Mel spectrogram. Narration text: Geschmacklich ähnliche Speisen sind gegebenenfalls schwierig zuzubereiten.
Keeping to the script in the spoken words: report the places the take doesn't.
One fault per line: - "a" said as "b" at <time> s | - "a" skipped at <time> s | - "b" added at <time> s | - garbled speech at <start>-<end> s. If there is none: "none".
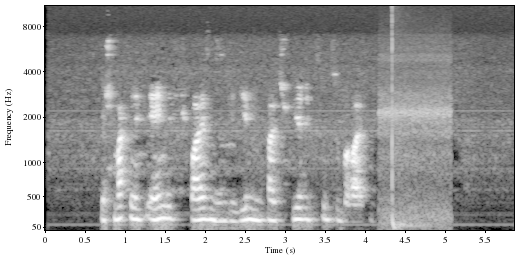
none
